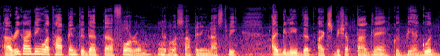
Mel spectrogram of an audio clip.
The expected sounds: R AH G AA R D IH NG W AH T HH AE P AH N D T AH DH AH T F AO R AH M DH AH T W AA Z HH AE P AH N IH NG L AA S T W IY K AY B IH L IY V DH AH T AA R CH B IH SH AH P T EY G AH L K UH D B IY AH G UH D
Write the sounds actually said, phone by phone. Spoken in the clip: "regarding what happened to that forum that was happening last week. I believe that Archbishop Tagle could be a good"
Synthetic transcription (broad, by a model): R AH G AA R D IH NG W AH T HH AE P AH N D T AH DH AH T F AO R AH M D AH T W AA S HH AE P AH N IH NG L AA S T W IY K AY B IH L IY V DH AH T AA R CH B IH SH AH P T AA G L K UH D B IY AH G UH D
